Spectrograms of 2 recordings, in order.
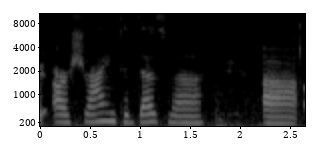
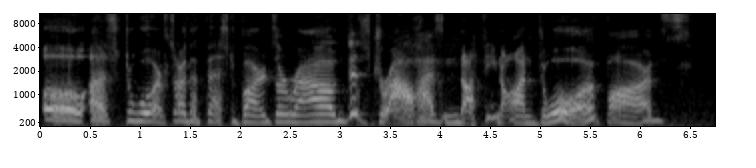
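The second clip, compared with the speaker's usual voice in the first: booming, very loud, slow yell; 12 dB louder than usual. Voicing a dwarf bard calling through a crowd: dwarf yelling loudly through a crowd. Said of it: "yelling loudly through the crowd".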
